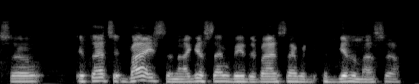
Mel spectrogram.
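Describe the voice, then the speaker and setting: Somewhat breathy, a man speaks at a moderate pace in a fairly high pitch. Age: 70s. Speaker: entrepreneur and marketing consultant. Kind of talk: interview.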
